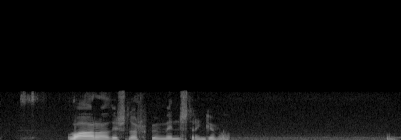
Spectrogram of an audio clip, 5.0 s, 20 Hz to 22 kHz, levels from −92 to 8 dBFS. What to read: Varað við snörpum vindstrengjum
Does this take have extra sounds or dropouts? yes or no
no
